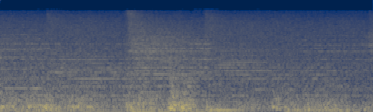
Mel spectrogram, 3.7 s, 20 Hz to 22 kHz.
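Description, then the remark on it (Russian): A storm at sea near 12 degrees north latitude in full force: a steady, dense hiss of heavy rain with deep thunder rumbling low underneath, swelling briefly midway. No voices are heard. “Когда мы достигли 12 градусов северной широты, нас захватил второй шторм.”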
